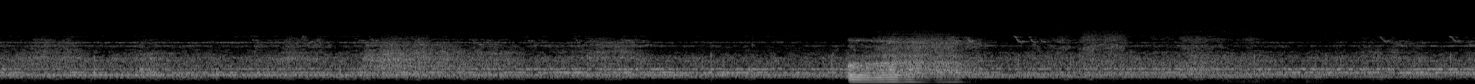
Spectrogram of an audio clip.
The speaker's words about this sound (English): That's the air conditioner making all that sound. With a vent on some heating system. I don't know why they need it at this time in the morning. Who's actually getting heated? Why is it so loud?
